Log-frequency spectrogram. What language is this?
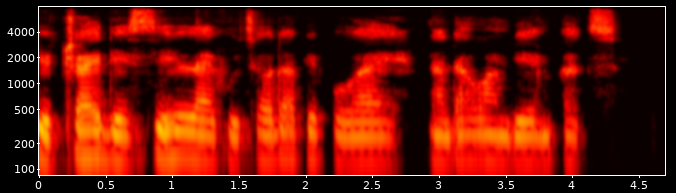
Nigerian Pidgin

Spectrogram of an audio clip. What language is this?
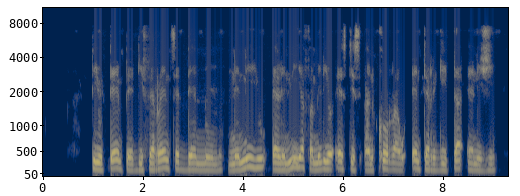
Esperanto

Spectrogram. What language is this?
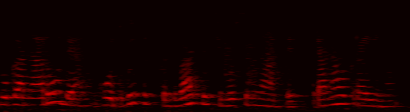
Russian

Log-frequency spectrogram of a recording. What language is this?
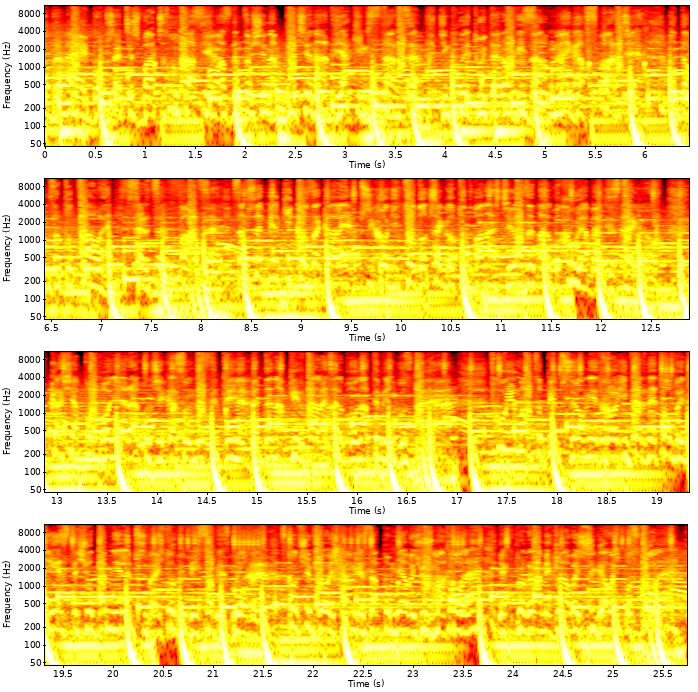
Polish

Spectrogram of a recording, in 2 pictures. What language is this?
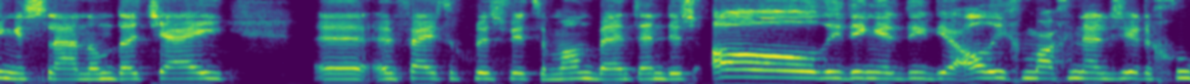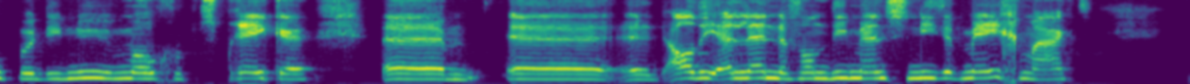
Dutch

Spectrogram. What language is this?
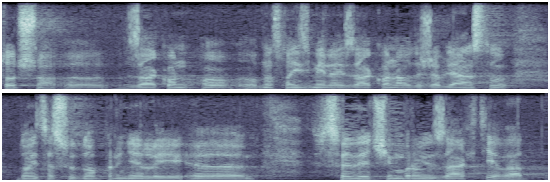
Croatian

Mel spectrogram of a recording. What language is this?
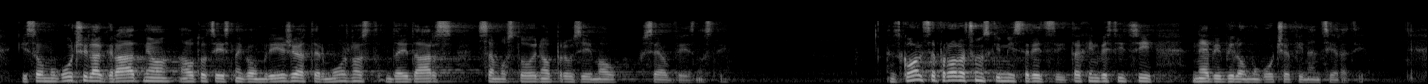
Slovenian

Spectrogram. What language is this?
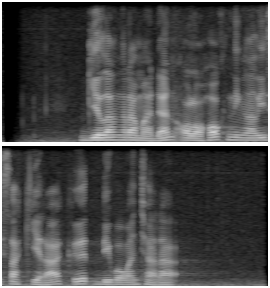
Sundanese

